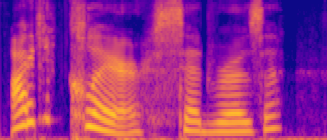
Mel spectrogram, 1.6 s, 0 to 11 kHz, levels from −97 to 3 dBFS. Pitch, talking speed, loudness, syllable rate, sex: 265 Hz, 145 wpm, -18 LUFS, 5.9 syllables/s, female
